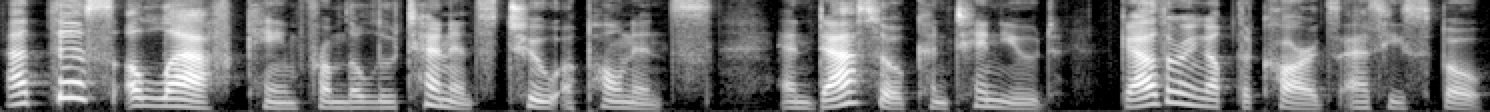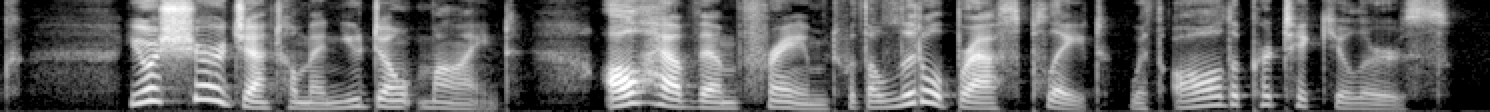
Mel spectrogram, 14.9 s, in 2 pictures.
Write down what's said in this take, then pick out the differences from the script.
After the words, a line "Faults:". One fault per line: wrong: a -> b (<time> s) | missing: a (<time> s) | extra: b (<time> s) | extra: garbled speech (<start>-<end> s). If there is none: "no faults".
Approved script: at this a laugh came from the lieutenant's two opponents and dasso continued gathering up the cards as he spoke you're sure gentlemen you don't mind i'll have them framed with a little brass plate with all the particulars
at this a laugh came from the lieutenant's two opponents and dasso continued gathering up the cards as he spoke you're sure gentlemen you don't mind i'll have them framed with a little brass plate with all the particulars
Faults:
no faults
